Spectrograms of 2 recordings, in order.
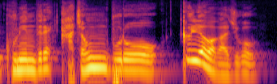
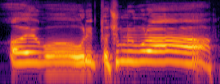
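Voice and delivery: lamenting prisoner; 9 semitones higher, 4 dB quieter, slower than usual. Acted. Prisoners lament their death.

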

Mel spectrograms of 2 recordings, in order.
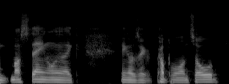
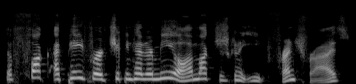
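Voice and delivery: much higher, mock outraged rant; retold indignation, pitched way up; indignant; 13 semitones higher than usual. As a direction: complain like you were robbed of chicken. And I'm like.

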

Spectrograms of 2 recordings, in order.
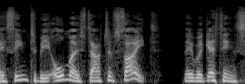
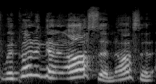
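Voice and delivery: Rabbit's voice; 7 semitones higher than usual. Acted. The rabbit goes on.

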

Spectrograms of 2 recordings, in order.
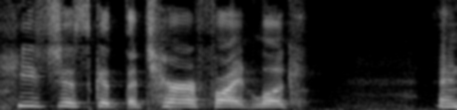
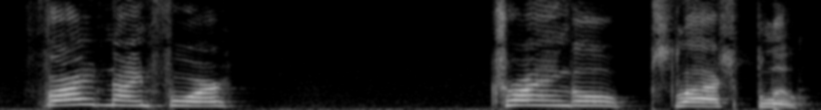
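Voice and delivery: slow made-up answer; 3 semitones higher, 3 dB louder, much slower than usual. Retold or imitated. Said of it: "Captain Man lied and said".

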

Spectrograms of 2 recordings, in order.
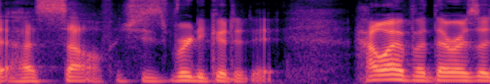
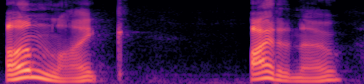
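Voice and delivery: usual speaking voice

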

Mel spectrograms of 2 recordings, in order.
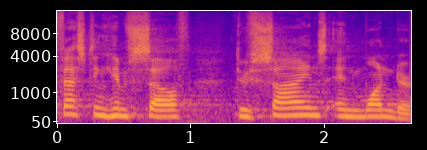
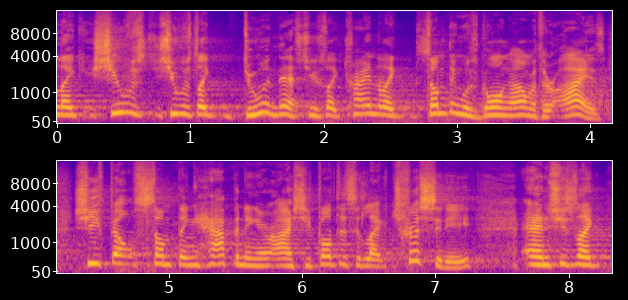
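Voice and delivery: usual speaking voice

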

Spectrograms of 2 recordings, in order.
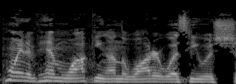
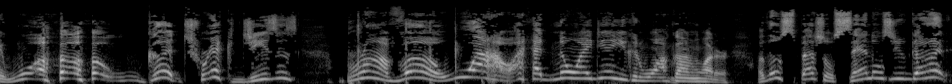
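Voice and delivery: high-pitched, hammed-up wonder; mock amazement; 8 semitones higher, slower than usual. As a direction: applaud a magic trick in a high, gushing voice. Mock reaction to walking on water.

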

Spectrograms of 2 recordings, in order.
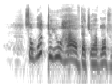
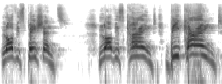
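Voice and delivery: rising, louder preacher's cadence; preaching; 5 semitones higher, 6 dB louder, slower than usual. Real, not acted. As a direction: preach it out to the congregation. Preaching on love.

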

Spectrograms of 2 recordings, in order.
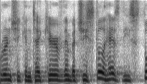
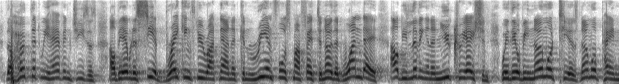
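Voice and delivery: fervent prayer; 5 semitones higher than usual. Pretend. Voicing a prayer to God.

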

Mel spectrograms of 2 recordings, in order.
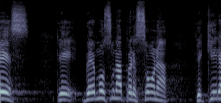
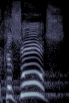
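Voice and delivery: high, raised call of the name; crying out; 8 semitones higher, 4 dB louder than usual. Acted. Blind man starts shouting to Jesus, crying out. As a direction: call to someone passing by. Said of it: "empezó a gritar".

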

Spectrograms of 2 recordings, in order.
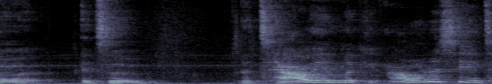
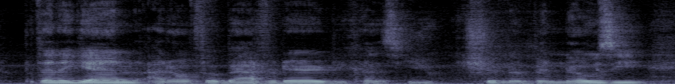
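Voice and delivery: ordinary talk, nothing marked

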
